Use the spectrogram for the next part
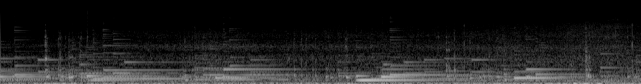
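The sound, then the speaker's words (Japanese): A guitalele, a cross between a guitar and a ukulele with a ukulele's size and a guitar's tone, is strummed and picked on a beach in the evening, bright plucked notes ringing in a short melodic phrase over a steady wash of beach surf and wind, with no talking. “ギターといっても、えーと、ウクレレギターといって、えーと、ギターとウクレレの合いの子なんですがえっ、とウクレレの大きさでギターの音色がします。”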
